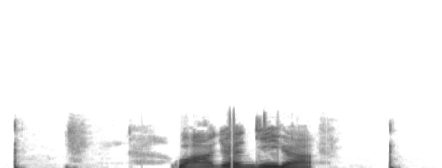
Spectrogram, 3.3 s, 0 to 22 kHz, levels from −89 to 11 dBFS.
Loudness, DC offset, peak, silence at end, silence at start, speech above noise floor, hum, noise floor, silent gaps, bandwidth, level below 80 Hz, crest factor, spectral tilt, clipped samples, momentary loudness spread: -14 LUFS; under 0.1%; -2 dBFS; 0.35 s; 0.1 s; 40 dB; none; -53 dBFS; none; 7.2 kHz; -58 dBFS; 16 dB; -4 dB/octave; under 0.1%; 26 LU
